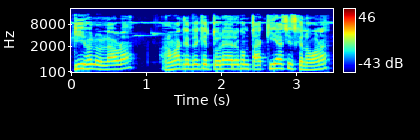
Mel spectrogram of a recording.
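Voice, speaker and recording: A woman's voice: high-pitched, flat delivery, a little mellow, a little hiss or hum, close to an everyday voice. A woman voicing a brash, foul-mouthed young man who leads his friends in a cartoon, talking in a crude, swaggering way. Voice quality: crude, swaggering, quick to threaten. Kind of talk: cartoon voice acting.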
